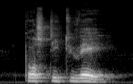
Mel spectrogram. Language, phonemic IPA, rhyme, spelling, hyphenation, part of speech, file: Dutch, /ˌprɔs.ti.tyˈeː/, -eː, prostituee, pros‧ti‧tu‧ee, noun, Nl-prostituee.ogg
- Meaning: prostitute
